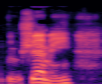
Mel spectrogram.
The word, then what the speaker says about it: Buscemi: Live, hosted by Steve Buscemi, or if you're using the appropriate Sicilian pronunciation, Steve Buscemi, with musical guest The Black Keys.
